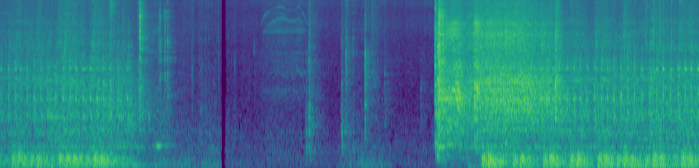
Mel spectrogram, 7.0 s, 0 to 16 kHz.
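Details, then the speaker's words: 2003 Polaris Sportsman 700 ATV after replacing the starter and bendix: starter bites straight away and cranks evenly, no free-spinning whir, engine catches and runs; new starter engaging properly, sounds much better. "that starter does sound a lot better"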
